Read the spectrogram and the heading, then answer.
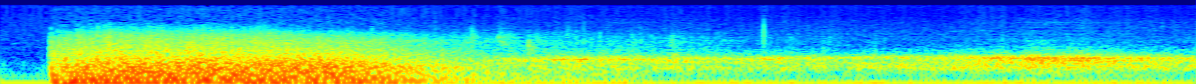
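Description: sound effect, nuclear explosion sound effect

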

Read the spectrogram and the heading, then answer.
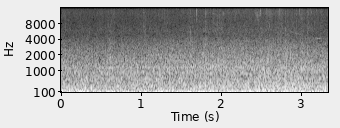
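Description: nature, light rain falling

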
